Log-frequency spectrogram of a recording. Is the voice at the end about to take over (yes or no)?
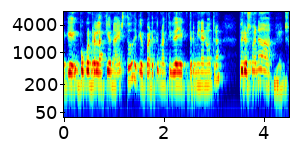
yes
